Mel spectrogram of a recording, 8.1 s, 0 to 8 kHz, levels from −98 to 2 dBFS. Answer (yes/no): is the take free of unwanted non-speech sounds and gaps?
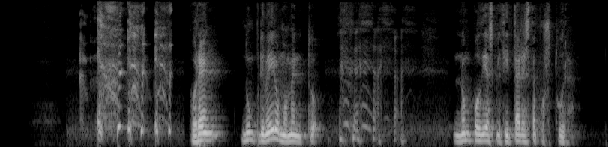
no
